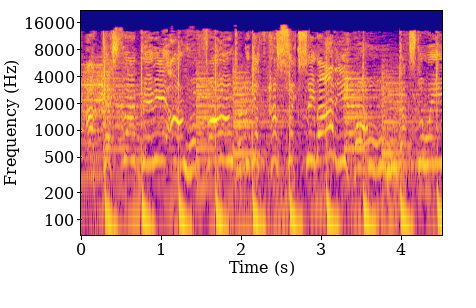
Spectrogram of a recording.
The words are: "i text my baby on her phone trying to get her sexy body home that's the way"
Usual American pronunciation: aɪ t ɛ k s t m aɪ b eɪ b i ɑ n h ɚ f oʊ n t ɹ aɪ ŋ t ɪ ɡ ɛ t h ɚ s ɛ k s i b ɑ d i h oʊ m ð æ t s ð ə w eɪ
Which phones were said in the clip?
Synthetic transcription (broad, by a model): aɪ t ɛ s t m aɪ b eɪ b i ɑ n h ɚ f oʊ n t aɪ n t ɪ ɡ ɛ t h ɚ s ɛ k s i b ɑ d i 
